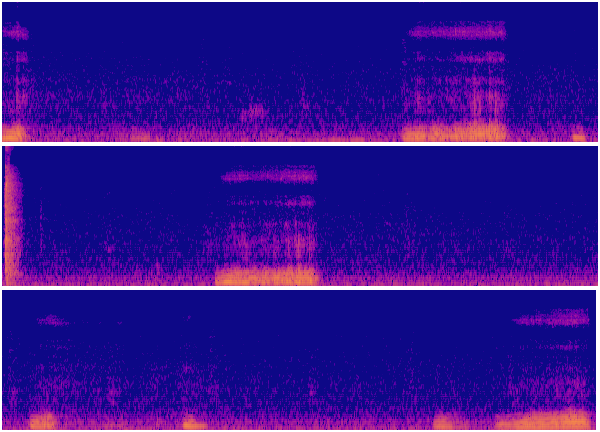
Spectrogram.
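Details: Dog asleep indoors, snoring in low rumbling bursts roughly every four seconds, with quiet pauses between breaths and one sharp click near the middle.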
